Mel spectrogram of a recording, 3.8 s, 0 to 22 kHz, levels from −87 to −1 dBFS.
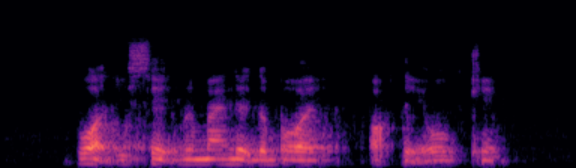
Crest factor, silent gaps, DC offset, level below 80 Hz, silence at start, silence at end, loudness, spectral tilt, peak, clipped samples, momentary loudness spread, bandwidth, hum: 22 dB; none; under 0.1%; -80 dBFS; 0.5 s; 0.5 s; -36 LUFS; -6.5 dB/octave; -14 dBFS; under 0.1%; 12 LU; 8.2 kHz; none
